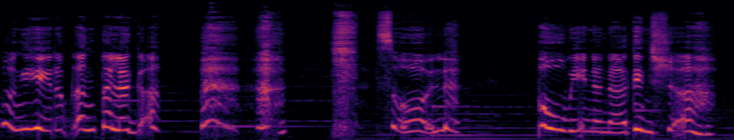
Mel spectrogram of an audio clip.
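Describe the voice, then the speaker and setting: Grieving filipino lola for radio drama, high voice, emotional n weepy, bit of music behind. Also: female voice, extremely slow, pauses often, a bit bright, heavily acted. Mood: grief-stricken. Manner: tearful, emotional delivery. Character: grieving elderly grandmother, tearful, mourning her daughter. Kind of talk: Tagalog radio drama acting.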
